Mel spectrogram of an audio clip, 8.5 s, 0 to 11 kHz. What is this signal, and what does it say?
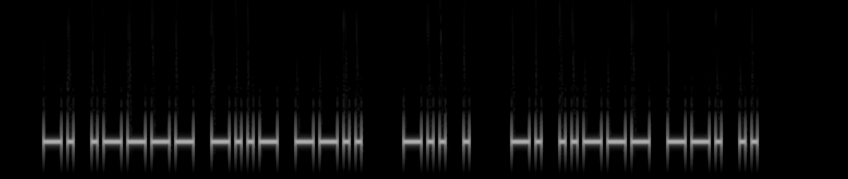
Morse code, heard as a keyed tone, about 21 wpm, 700 Hz. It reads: N1XZ DE N2GI
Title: USA Callsign DE Callsign - 4 Characters - 20wpm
